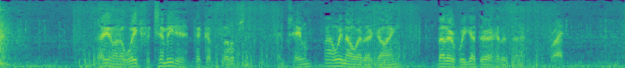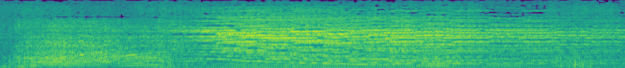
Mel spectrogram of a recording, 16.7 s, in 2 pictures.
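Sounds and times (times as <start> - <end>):
speech: 1.3 - 7.7
car driving fast: 7.8 - 16.6.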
